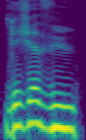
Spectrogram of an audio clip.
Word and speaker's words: déjà vu: Déjà- Ai, Bianca, não é assim que fala, é déjà vu.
